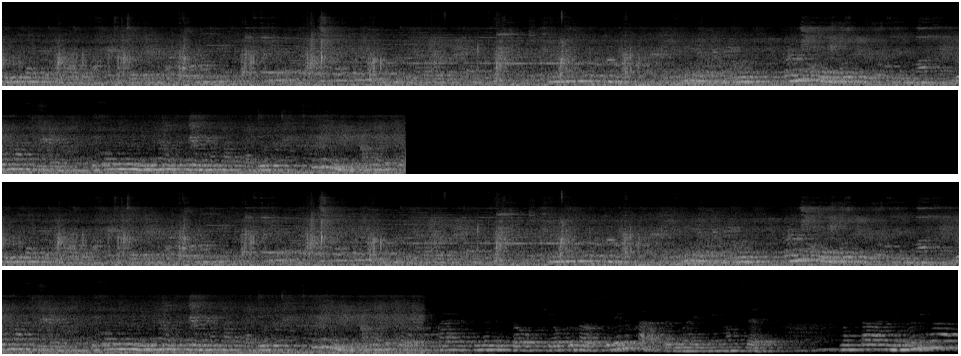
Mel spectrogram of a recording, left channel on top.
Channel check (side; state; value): left; drops out; at 13.7 s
